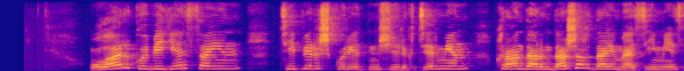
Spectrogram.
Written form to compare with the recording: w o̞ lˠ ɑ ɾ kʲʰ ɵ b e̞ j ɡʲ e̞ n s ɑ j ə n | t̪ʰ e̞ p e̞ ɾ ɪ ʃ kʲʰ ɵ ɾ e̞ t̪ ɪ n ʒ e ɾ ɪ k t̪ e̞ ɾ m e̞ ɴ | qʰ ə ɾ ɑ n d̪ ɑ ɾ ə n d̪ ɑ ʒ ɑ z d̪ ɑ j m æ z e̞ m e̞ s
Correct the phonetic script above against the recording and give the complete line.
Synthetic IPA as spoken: w o̞ lˠ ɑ ɾ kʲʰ ɵ b e̞ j ɡʲ e̞ n s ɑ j ə n | t̪ʰ e̞ p e̞ ɾ ɪ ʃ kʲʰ ɵ ɾ e̞ t̪ ɪ n ʒ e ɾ ɪ k t̪ e̞ ɾ m e̞ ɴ | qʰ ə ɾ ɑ n d̪ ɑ ɾ ə n d̪ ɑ ʒ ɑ ʁ d̪ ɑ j m æ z e̞ m e̞ s

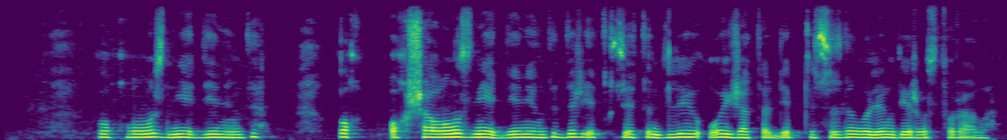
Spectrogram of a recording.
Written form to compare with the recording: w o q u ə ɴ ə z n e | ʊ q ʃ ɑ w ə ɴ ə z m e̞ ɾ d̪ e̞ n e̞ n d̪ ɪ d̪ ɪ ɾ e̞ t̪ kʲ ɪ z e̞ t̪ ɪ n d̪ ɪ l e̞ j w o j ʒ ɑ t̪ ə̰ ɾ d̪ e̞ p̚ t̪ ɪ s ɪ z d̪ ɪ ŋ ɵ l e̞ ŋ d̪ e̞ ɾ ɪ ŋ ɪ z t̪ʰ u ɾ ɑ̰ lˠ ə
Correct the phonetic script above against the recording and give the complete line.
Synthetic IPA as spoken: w o q u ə ɴ ə z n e | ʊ q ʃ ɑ w ə ɴ ə z n e̞ d̪ e̞ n e̞ ŋ d̪ ɪ d̪ ɪ ɾ e̞ t̪ kʲ ɪ z e̞ t̪ ɪ n d̪ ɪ l e̞ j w o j ʒ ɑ t̪ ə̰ ɾ d̪ e̞ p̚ t̪ ɪ s ɪ z d̪ ɪ ŋ ɵ l e̞ ŋ d̪ e̞ ɾ ɪ ŋ ɪ z t̪ʰ u ɾ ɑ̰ lˠ ə

